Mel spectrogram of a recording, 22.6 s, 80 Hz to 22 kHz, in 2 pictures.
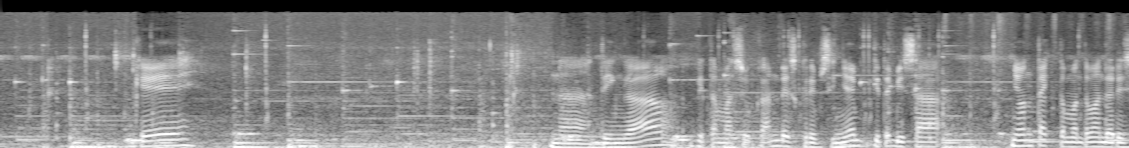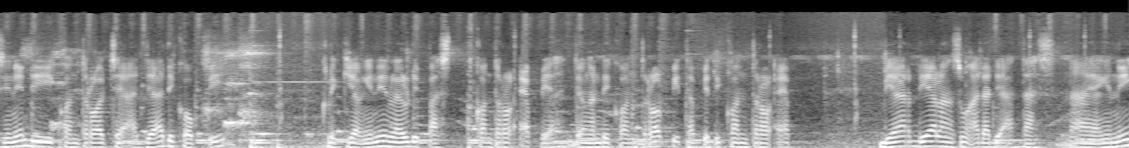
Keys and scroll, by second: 1.4 v, 6.6 F10, 12.1 ctrl+c, 12.9 Escape, 15.2 ctrl+f, 18.5 z, 19.7 v.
